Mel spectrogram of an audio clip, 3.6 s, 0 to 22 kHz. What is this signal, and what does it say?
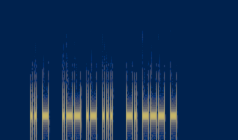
Morse code, heard as a keyed tone, about 40 wpm, 700 Hz. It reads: IT WAS NOT
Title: Sets of 3 Words 40wpm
